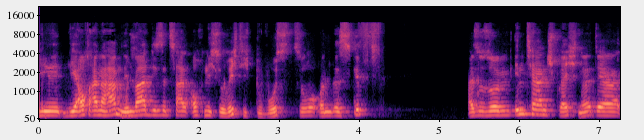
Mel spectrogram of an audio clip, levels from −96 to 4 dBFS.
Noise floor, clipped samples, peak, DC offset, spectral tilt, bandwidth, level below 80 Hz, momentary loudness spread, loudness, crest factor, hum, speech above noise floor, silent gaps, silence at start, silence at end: -86 dBFS; under 0.1%; -6 dBFS; under 0.1%; -5 dB/octave; 12.5 kHz; -74 dBFS; 8 LU; -24 LUFS; 18 dB; none; 63 dB; none; 0 s; 0 s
